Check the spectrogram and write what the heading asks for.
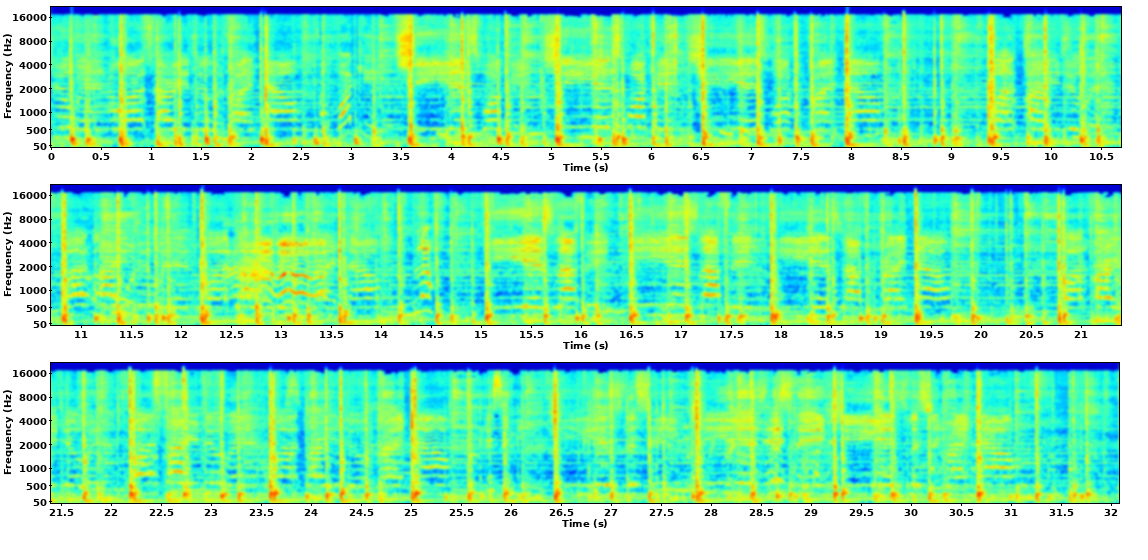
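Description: Djembe hand drums beaten in a steady rhythm with a strummed acoustic guitar, and voices singing a children's song over them.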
